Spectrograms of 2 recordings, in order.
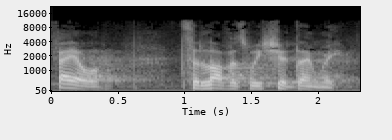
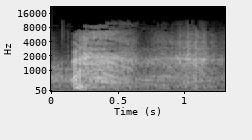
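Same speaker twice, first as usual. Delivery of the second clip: a soft, airy laugh holding back tears; tearful breathy laugh; 3 dB quieter than usual. Real, not acted. Preacher moved by his daughter's words, a tearful airy laugh. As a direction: laugh it off through welling emotion.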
